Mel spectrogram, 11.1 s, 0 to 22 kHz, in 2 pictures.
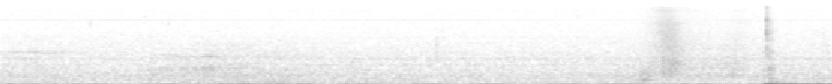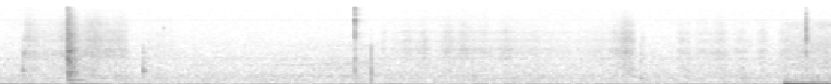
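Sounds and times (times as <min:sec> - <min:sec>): soft clicks: 0:07.8 - 0:08.2.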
